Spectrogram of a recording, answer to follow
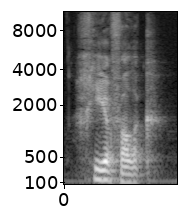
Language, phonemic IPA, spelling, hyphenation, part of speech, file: Dutch, /ˈɣiːr.vɑlk/, giervalk, gier‧valk, noun, Nl-giervalk.ogg
- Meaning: gyrfalcon (Falco rusticolus)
